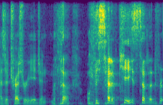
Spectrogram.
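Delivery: giggling while reading aloud. Reading a whiskey label aloud to guests, laughing while reading. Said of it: "Why are you laughing?".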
